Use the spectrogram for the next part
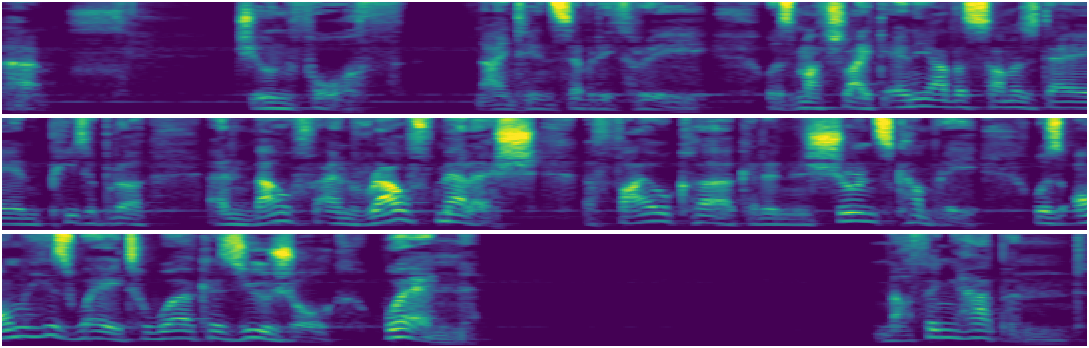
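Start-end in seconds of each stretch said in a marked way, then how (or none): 1.2-16.3 spooky, scary ghost-tale narrating voice. Streamer reading a story aloud to chat, in a scary storytelling voice. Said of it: "I should do the scary voice for this".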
